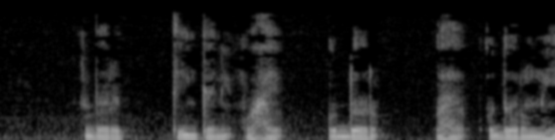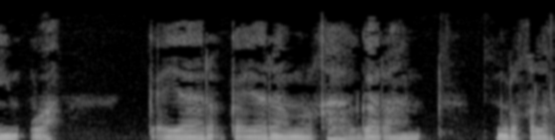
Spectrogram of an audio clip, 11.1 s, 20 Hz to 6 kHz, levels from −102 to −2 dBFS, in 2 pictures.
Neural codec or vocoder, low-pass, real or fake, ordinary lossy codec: none; 5.4 kHz; real; MP3, 24 kbps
